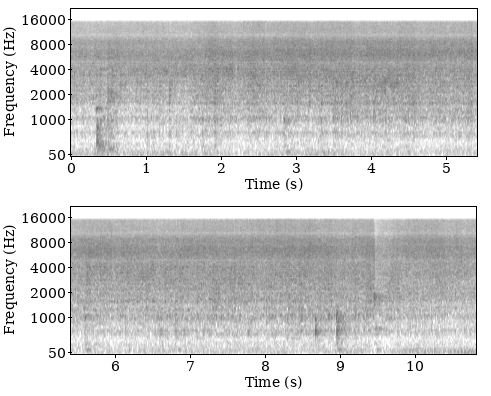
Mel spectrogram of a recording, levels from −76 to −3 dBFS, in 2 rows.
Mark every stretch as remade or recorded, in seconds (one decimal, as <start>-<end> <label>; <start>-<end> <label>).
0.0-10.8 recorded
